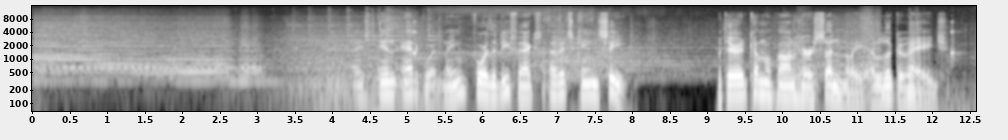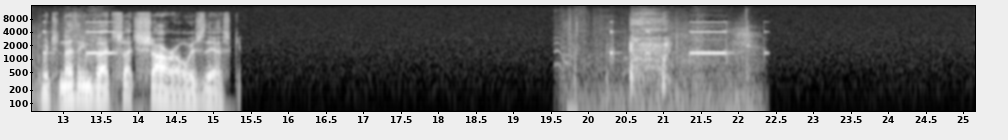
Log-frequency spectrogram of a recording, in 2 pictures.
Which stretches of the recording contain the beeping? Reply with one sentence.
The beeping can be heard from 4.5 to 5.2 s, from 11.9 to 13.8 s and from 19.7 to 22.4 s.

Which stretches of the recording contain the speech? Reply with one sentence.
You can hear the speech from 4.2 to 7.9 s and from 9.1 to 15.2 s.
